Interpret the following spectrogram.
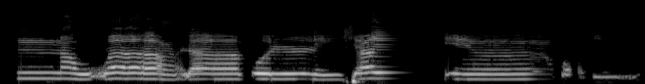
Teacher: Kurang ditahan, ikhfa hakikinya dengung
